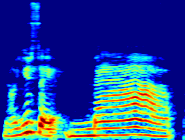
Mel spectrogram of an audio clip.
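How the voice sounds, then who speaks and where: Female reading teacher, somewhat high register, slow exaggerated sound-by-sound modeling, instructive delivery. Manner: instructive, checks understanding with short tag questions. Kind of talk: guided phonics lesson.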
